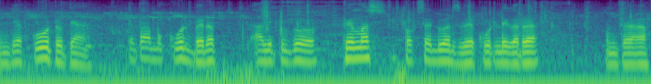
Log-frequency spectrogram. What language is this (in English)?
Nepali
